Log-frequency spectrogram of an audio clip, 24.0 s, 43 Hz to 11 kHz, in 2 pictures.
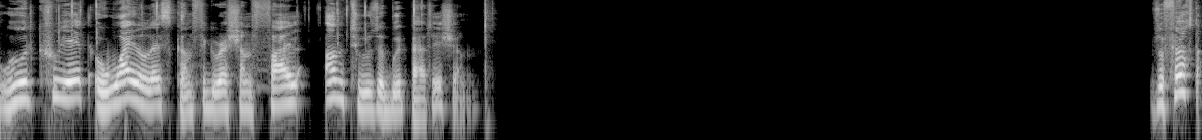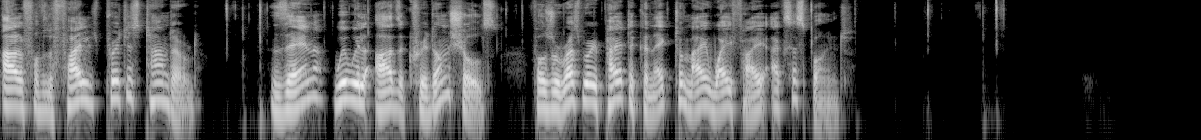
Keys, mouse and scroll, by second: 0.2-4.4 typing, 4.8 Return, 14.0-17.2 typing.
